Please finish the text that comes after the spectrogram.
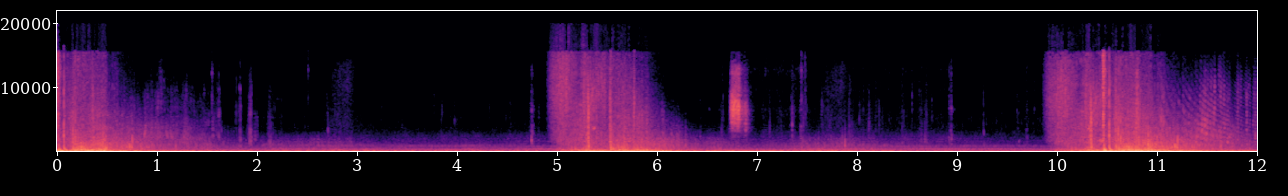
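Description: In the Hogwarts Legacy video game, a Confringo fire spell goes off as two deep, heavy booming explosions a few seconds apart, each swelling and fading over low cave ambience.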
